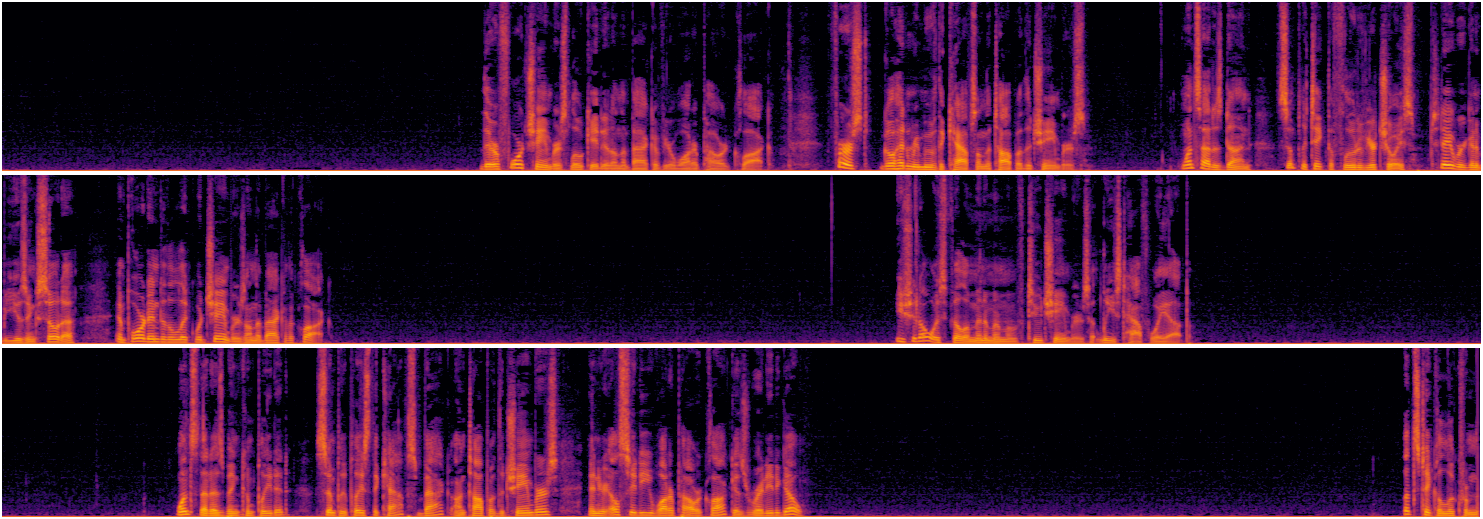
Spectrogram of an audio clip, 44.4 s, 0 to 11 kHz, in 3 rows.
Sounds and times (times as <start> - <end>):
Speech: 4.8 - 10.9, 11.8 - 18.1, 23.8 - 26.8, 31.4 - 37.7, 43.6 - 44.3.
